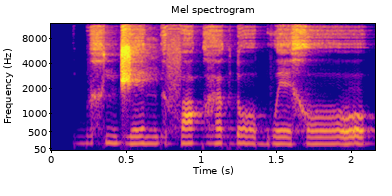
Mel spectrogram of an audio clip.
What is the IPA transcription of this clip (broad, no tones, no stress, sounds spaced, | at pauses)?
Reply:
b ʏ x n d͡ʒ e ŋ ɡ ʏ f ɒ ɡʱ œ ɡ ɗ oː b w eː x oː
